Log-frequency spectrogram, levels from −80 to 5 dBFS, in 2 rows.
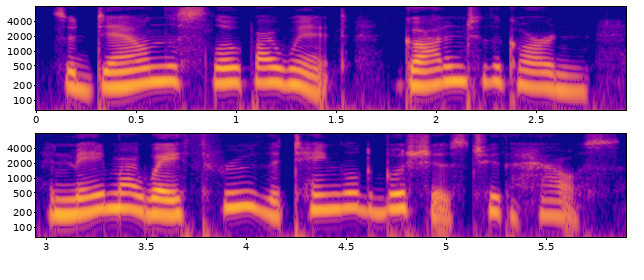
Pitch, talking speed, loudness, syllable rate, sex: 205 Hz, 215 wpm, -18 LUFS, 5.1 syllables/s, female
